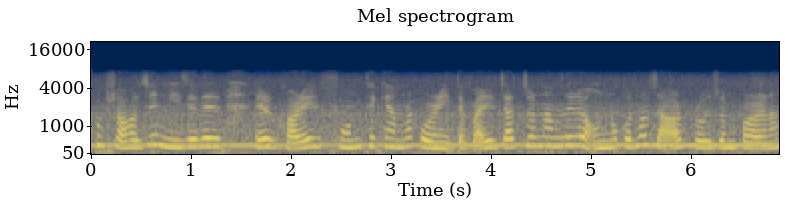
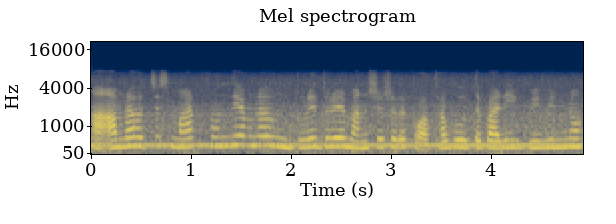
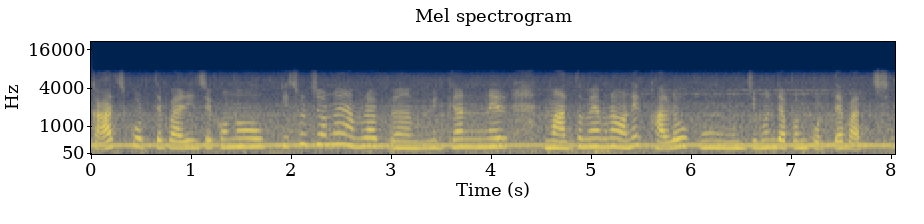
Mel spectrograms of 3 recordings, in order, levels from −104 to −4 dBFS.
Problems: constant background noise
